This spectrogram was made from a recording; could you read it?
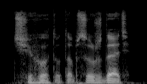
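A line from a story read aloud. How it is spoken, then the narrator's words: Puzzled mutter. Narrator (Russian): пробормотал с недоумением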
